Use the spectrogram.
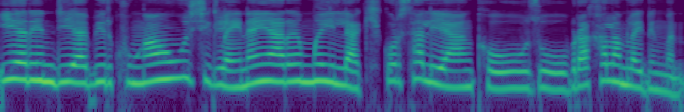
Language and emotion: Bodo, disgusted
